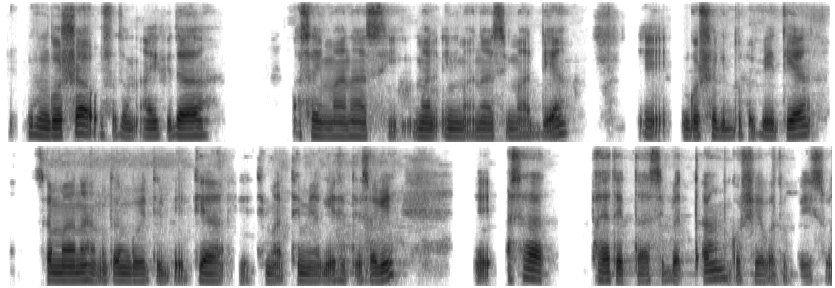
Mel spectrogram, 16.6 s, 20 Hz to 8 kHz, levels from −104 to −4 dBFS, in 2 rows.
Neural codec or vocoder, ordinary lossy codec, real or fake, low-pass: none; Opus, 32 kbps; real; 7.2 kHz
